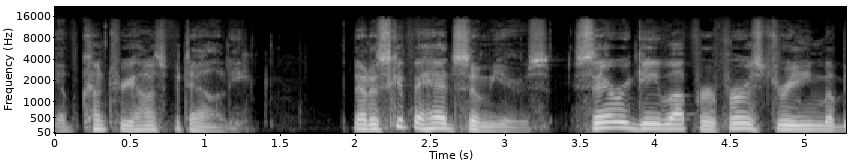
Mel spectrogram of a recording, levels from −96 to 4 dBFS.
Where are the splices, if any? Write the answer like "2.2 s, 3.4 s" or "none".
1.9 s, 3.4 s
